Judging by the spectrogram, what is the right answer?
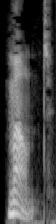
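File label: "mount", American English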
